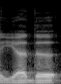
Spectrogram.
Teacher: دال پہ قلقلہ کرنا ہے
